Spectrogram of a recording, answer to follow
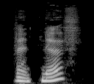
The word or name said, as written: vingt-neuf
